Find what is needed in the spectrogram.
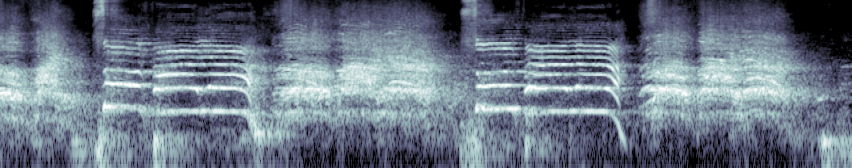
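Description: Call and response: a singer on the microphone holds a long note that slides down at the end, and the crowd shouts it back. This happens twice.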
